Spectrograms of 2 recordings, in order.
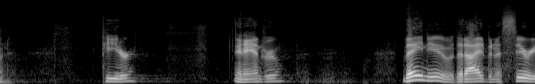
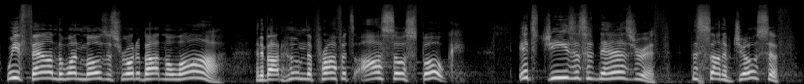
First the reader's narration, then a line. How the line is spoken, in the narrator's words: cried out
